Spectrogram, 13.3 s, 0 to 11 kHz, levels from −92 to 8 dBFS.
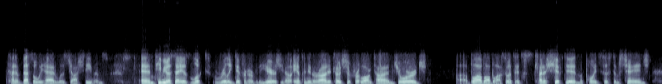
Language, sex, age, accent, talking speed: English, male, 40-59, American, 200 wpm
